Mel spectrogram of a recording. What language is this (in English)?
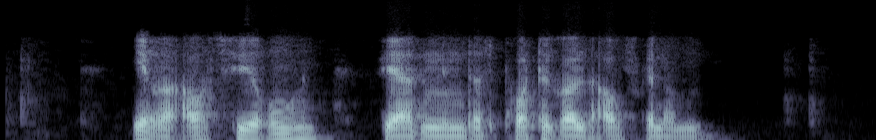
German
